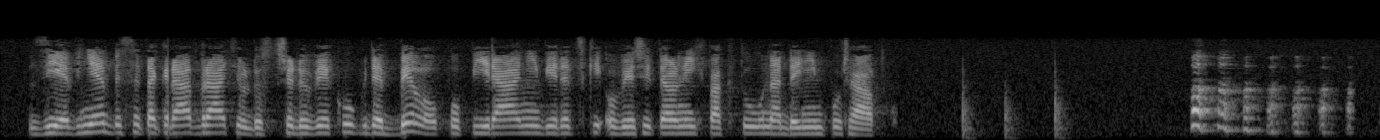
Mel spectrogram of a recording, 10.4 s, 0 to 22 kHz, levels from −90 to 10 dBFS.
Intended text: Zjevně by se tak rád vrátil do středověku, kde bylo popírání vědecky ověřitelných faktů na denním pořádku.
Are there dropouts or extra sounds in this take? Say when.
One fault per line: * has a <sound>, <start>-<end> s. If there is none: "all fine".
* has a thud, 7.2-8.3 s
* has a laugh, 8.9-10.2 s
